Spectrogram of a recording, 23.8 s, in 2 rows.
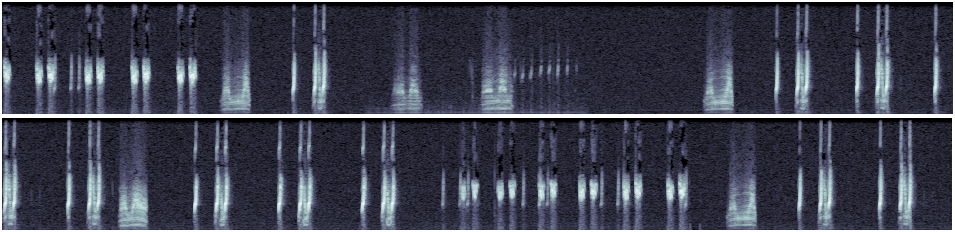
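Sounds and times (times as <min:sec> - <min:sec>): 
common quail calling: 0:00.0 - 0:04.1, 0:04.8 - 0:05.3, 0:05.9 - 0:07.2, 0:08.8 - 0:12.1, 0:12.7 - 0:14.8, 0:15.4 - 0:15.8, 0:16.4 - 0:16.8, 0:17.4 - 0:23.3.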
